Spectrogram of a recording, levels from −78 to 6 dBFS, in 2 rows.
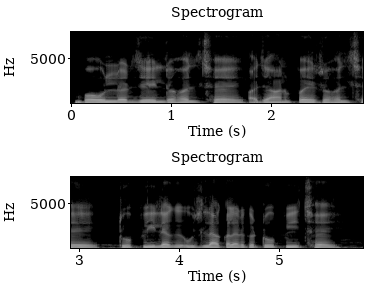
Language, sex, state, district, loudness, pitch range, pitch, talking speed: Maithili, male, Bihar, Samastipur, -27 LUFS, 115-120 Hz, 120 Hz, 165 wpm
